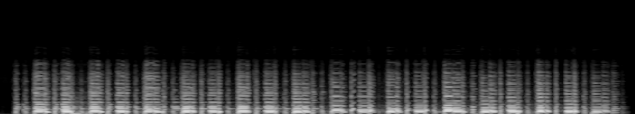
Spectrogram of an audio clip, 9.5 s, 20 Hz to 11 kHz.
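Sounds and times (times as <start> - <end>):
clean guitar through iRig: 0.2 - 9.4.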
